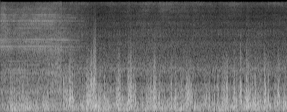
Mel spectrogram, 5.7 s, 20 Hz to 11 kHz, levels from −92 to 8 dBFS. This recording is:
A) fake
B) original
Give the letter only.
B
